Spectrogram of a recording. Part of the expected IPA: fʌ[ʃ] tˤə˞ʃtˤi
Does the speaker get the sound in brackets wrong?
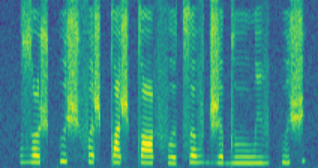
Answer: no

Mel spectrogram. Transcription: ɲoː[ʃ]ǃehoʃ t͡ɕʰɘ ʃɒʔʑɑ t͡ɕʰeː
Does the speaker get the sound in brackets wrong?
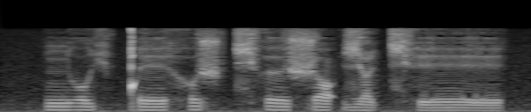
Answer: yes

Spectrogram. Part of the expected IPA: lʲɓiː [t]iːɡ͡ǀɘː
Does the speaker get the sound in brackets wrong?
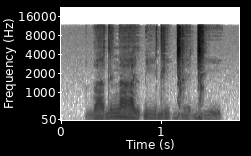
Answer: yes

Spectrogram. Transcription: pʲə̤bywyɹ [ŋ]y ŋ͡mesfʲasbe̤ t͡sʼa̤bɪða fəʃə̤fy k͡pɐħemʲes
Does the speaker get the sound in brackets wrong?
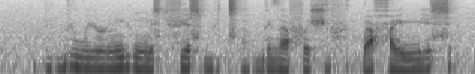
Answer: no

